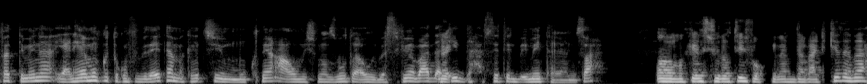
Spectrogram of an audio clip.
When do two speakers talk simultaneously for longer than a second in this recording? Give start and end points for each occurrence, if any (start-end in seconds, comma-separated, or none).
none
